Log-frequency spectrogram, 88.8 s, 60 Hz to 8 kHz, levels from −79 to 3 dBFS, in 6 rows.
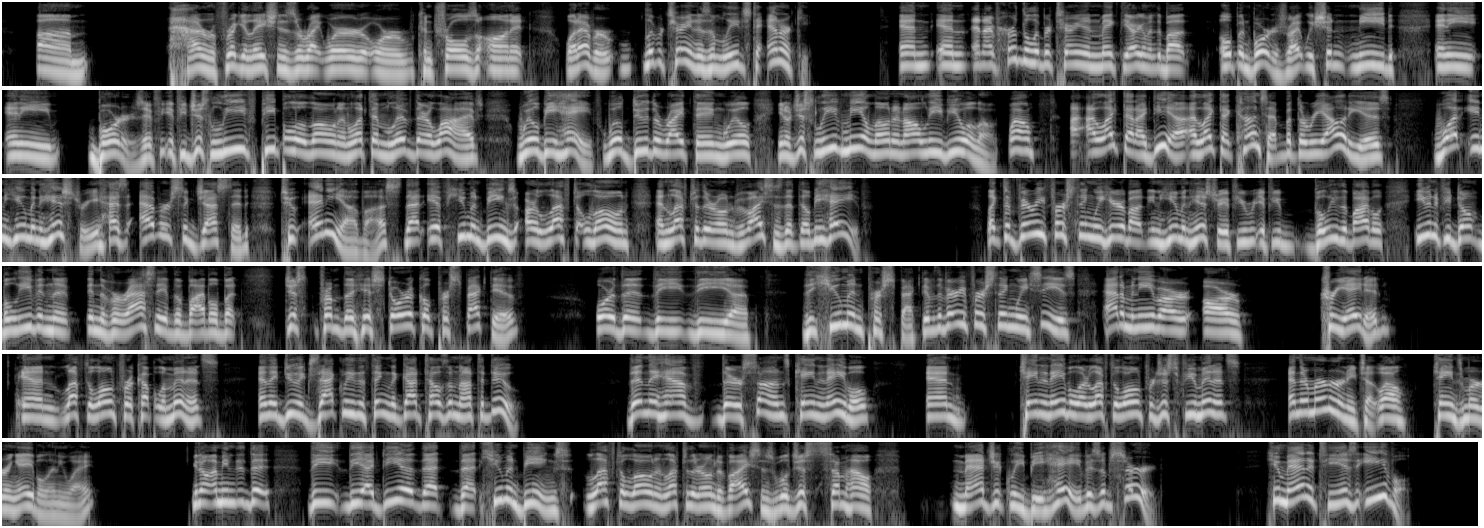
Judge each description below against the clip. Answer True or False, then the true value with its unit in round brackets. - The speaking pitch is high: True (205 Hz)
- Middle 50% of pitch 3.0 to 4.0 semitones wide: False (4.9 semitones)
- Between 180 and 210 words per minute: False (170 wpm)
